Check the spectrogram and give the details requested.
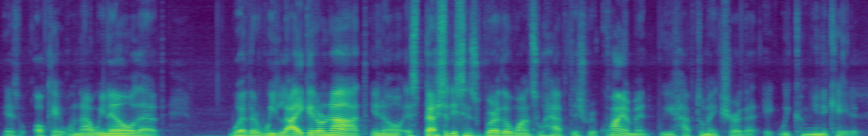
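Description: A man's voice: mid-range voice, fairly quick. A man co-hosting a podcast as a theater director, talking reflectively and earnestly in a casual, rambling way. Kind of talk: casual reflective panel chat.

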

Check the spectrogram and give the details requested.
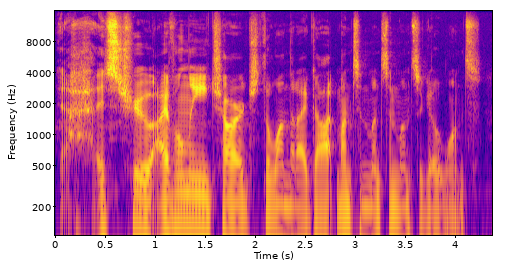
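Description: A man playing a tabletop game, chatting casually in an excitable, rambling way. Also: lowish voice, moderate pace. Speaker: player.

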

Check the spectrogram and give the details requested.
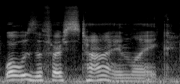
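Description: Slow-talking male interviewer. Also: high voice, noisy background. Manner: slow, brief prompts and affirmations. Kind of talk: casual interview.

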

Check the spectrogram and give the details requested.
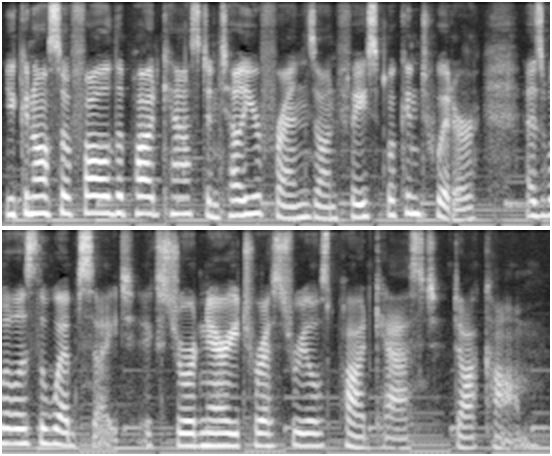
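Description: A woman's voice: medium pitch, normal speed. A woman reading a scripted fiction podcast as its narrator and host, with music behind her. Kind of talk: scripted storytelling narration and read credits.

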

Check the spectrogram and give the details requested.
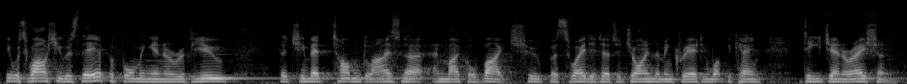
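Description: A man's voice: mid-range voice, level tone, moderate pace, warm tone, a little hiss or hum. Man, host, mid-range voice, introducing guest, admiring tone, light laughter. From Scotland. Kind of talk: introducing a guest, then interviewing.

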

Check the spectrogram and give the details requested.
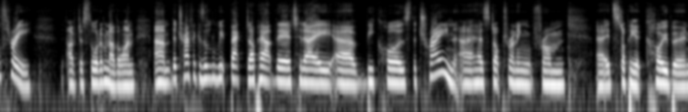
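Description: A woman's voice: medium pitch, clear, resonant tone, dry recording, studio quality. An Australian woman in her thirties hosting a radio film show, chatting casually with many fillers, her voice a bit crackly. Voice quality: slightly crackly voice. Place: radio studio. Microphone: studio mic.

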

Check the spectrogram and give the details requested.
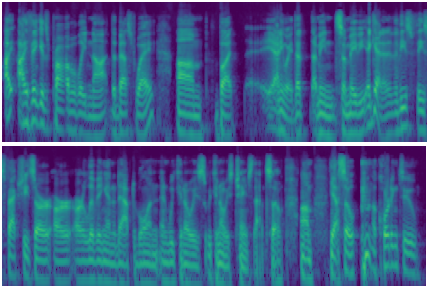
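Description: Loud, professorial man, dull dry sound. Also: low voice, lively intonation, normal speed, no echo. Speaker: podcast co-host, professor. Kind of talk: casual podcast chat.

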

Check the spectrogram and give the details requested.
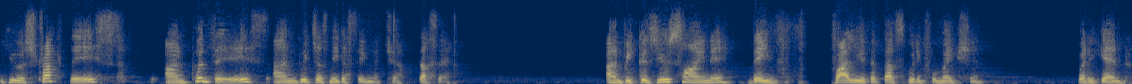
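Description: A woman from Ecuador with a low, husky voice, speaking English as an on a panel. She gropes for words and repeats herself as she goes. The sound is dull and muffled. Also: dark tone. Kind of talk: panel talk.

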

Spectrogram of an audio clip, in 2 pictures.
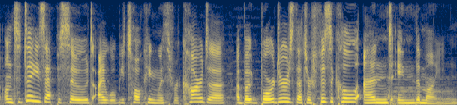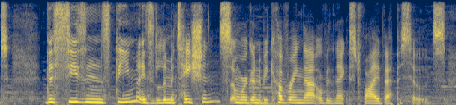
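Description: A woman's voice: medium pitch, normal speed, hardly any pauses, faint music behind. A woman hosting a podcast in a chatty, conversational way, laughing easily. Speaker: podcast host.

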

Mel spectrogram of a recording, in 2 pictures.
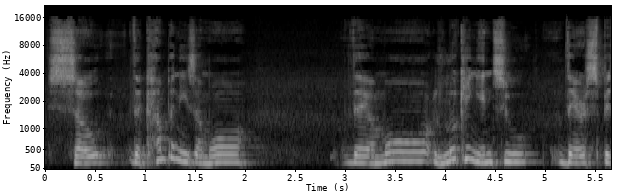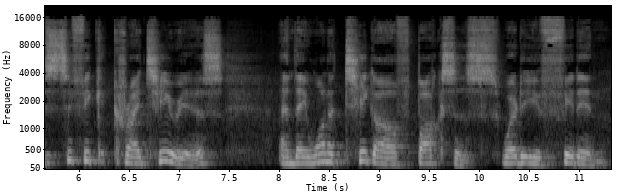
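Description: Halting Danish-born man, podcast co-host. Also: high-pitched. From Denmark. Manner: halting, many repeated words and restarts. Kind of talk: casual podcast chat.

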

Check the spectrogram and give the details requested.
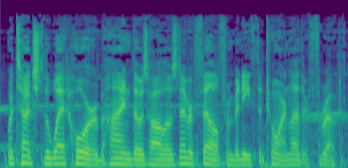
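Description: A man reading scripted horror fiction as narrator, with music playing under his voice. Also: mid-range voice.

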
